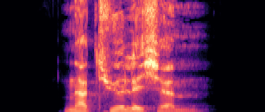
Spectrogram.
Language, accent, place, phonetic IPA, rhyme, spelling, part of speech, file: German, Germany, Berlin, [naˈtyːɐ̯lɪçm̩], -yːɐ̯lɪçm̩, natürlichem, adjective, De-natürlichem.ogg
- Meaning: strong dative masculine/neuter singular of natürlich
